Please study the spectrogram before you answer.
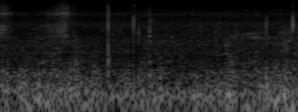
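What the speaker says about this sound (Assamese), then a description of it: "খুব বতাহ পানী বাঢ়ি আছে" Strong wind over rising floodwater at Kaziranga, Assam buffets the microphone in a continuous low roar, with a few faint higher ticks above it.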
